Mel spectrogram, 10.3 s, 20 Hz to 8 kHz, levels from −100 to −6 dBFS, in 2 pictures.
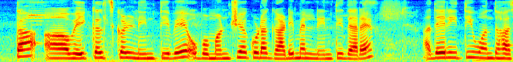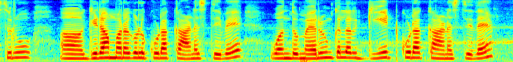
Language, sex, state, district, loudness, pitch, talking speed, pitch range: Kannada, male, Karnataka, Mysore, -16 LUFS, 230 Hz, 145 wpm, 215-245 Hz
